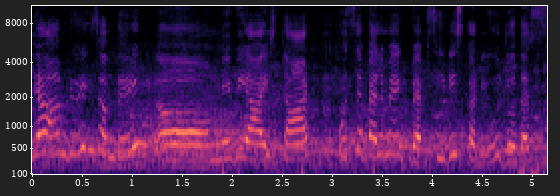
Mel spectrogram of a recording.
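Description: Extremely high-pitched, a woman speaks at a moderate pace, her pitch swinging very widely. Her loudness varies greatly over crowd noise in the background. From Bengal, India. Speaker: actress. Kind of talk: red-carpet interview. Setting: film premiere with press. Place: hall. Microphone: handheld.

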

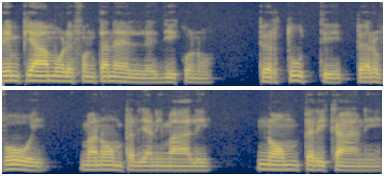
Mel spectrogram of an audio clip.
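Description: At a very slow pace, a man speaks at medium pitch with monotone, flat intonation. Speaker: poet reading his own poem. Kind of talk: poetry reading. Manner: measured, rhythmic, deliberate; contemplative, with pauses between images.

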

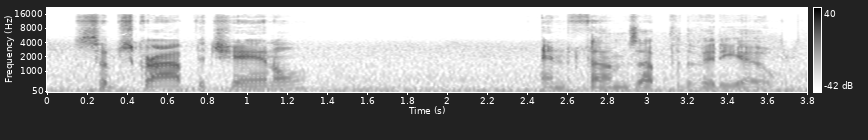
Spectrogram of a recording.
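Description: A man at a moderate pace, with light background noise and a dry sound free of echo. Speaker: thrift reseller vlogger. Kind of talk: casual vlog chat. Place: street. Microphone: phone near.

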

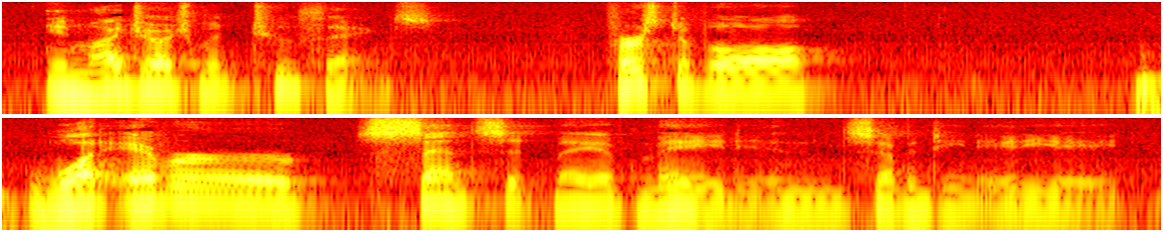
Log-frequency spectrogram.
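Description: A man talks at a very slow pace. His pitch variation is ordinary. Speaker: political scientist; speaker. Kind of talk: panel talk. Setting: stage with audience. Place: hall. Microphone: podium.

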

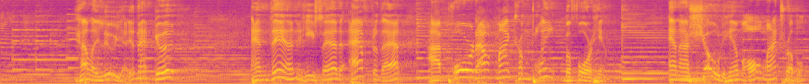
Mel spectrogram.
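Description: With loud music in the background, a man speaks at a very slow pace. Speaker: preacher. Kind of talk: sermon. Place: church. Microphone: handheld.

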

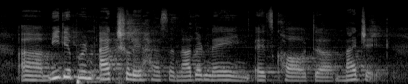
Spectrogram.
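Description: Amid light background noise and audible room echo, a woman speaks at a moderate pace. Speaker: conference speaker, news editor. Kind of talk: conference presentation. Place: hall. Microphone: podium.

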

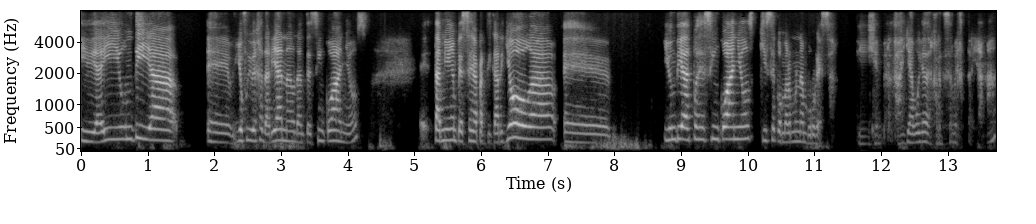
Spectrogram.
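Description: A woman's fairly high voice at a moderate pace, with ordinary pitch variation and big swings in loudness, against a quiet background. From Peru. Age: 40s. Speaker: mindfulness teacher; interview guest, mindfulness teacher. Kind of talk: casual interview; guided meditation. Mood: warm, smiling, animated. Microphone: video call.

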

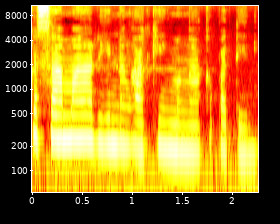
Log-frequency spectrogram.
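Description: Somewhat breathy and dark, mellow in tone, a woman with medium pitch and ordinary pitch variation speaks at a fairly slow pace. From Philippines, Bohol. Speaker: vlogger. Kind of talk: personal narrative, read aloud. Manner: halting.

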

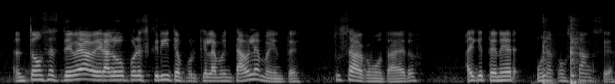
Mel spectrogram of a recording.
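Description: Very fast speech with ordinary pitch variation comes through over light background noise. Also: woman, fairly low pitch for a woman. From Dominican Republic. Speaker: sports journalist. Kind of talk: casual interview. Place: studio. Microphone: studio mic.

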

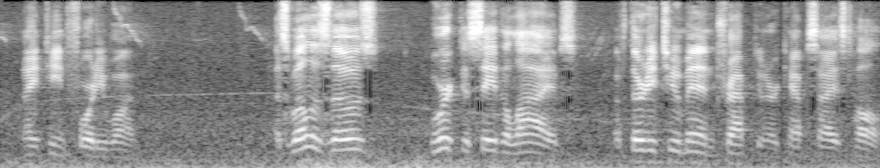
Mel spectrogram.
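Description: A man keeps a moderate pace as light noise runs in the background. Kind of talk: ceremonial speech. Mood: solemn, respectful. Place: open country. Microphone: podium.

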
